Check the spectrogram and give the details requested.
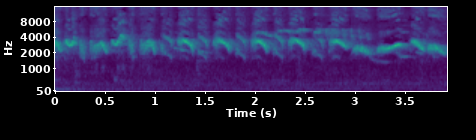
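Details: Chinese hwamei competing in a singing-contest final at Mỹ Đình, 19 July 2020, sings loud, rich whistled phrases, about three each second, bright and slurred up and down, over faint room murmur.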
